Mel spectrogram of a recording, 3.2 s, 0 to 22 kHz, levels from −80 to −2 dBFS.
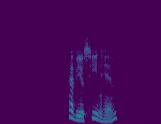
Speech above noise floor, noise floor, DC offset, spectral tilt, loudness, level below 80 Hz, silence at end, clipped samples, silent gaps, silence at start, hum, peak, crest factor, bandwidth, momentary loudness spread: over 41 dB; under -90 dBFS; under 0.1%; -3.5 dB/octave; -50 LUFS; under -90 dBFS; 0.9 s; under 0.1%; none; 1.35 s; none; -32 dBFS; 22 dB; 6.8 kHz; 12 LU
